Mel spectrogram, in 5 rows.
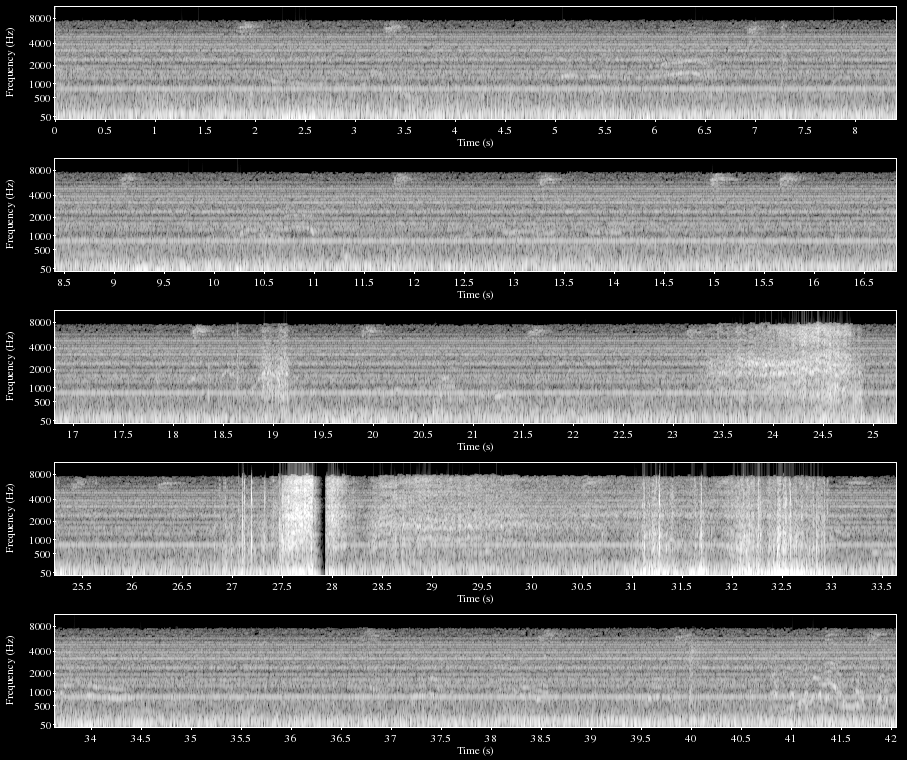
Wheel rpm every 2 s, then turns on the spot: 0, 0, 0, 0, 0, 0, 0, 0, 0, 0, 0, 0, 0, 0, 20, 0, 20, 0, 0, 0, 0.
32-34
